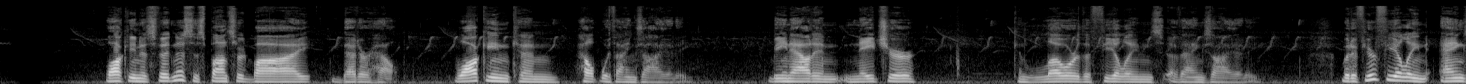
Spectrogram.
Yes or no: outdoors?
yes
